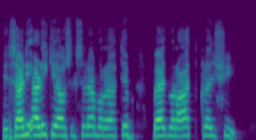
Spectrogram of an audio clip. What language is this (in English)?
Pashto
